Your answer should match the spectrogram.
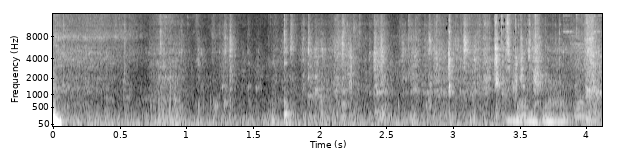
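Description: Faint, scattered clicks and rustles of hands handling small objects, after one short spoken word at the very start.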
